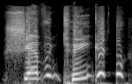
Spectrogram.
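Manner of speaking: high, loud squawk of disbelief; mock outraged yell. Frat guy ordering the underage girl out, mock outrage. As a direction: explode in hammed-up outrage.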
